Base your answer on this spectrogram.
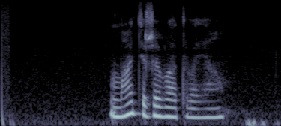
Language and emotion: Russian, neutral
